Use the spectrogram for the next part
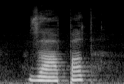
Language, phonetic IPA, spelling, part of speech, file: Czech, [ˈzaːpat], západ, noun, Cs-západ.ogg
- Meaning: 1. sunset 2. west (compass point)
